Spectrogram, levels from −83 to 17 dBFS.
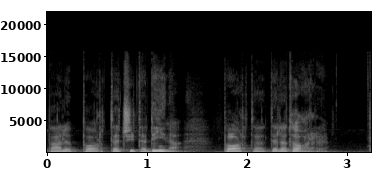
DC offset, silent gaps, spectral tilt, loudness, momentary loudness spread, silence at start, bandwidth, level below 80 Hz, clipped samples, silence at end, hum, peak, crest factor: under 0.1%; none; -6 dB/octave; -26 LUFS; 17 LU; 0 s; 15.5 kHz; -42 dBFS; under 0.1%; 0.35 s; none; -10 dBFS; 16 dB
